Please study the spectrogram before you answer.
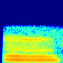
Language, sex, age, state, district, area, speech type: Tamil, female, 60+, Tamil Nadu, Viluppuram, rural, conversation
